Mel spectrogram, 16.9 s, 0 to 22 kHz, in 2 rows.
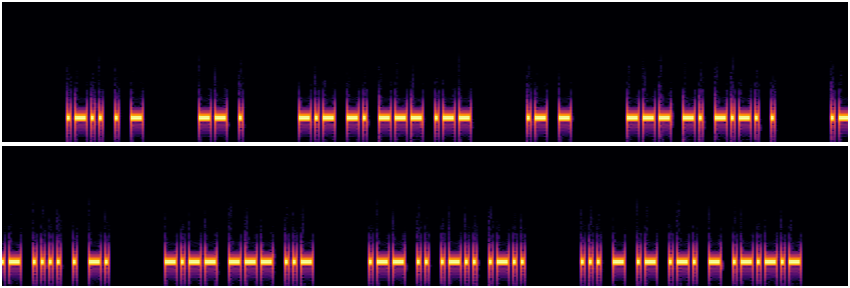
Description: Morse code, heard as a keyed tone, about 31 wpm, 700 Hz. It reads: LET ME KNOW AT ONCE WHEN YOU WILL START.
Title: 2x Word-Spacing - Sentences from Top 300 Words - 30wpm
